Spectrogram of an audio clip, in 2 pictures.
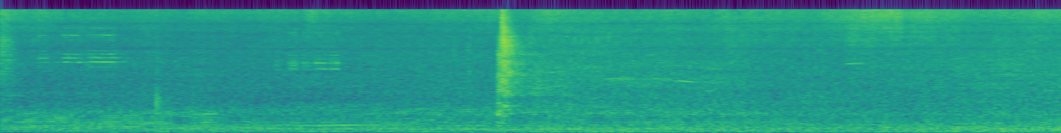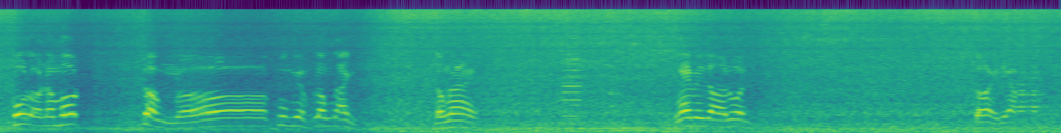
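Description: Heavy road traffic rumbles steadily outdoors.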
